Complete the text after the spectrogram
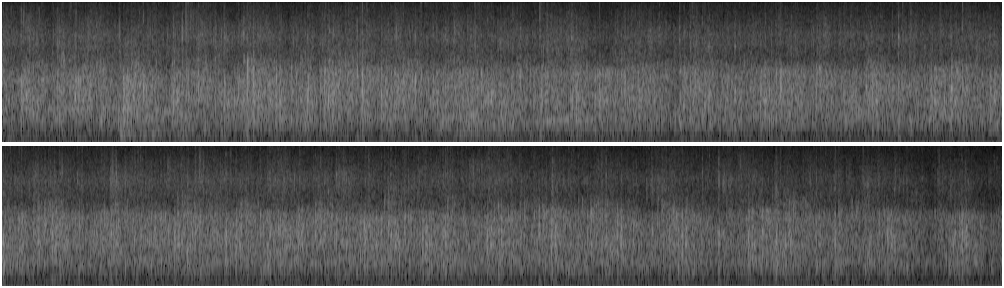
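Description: A church crowd applauds steadily for ten seconds to honour a faithful church member, a dense, even wash of many hands clapping at once with no pauses or voices standing out.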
